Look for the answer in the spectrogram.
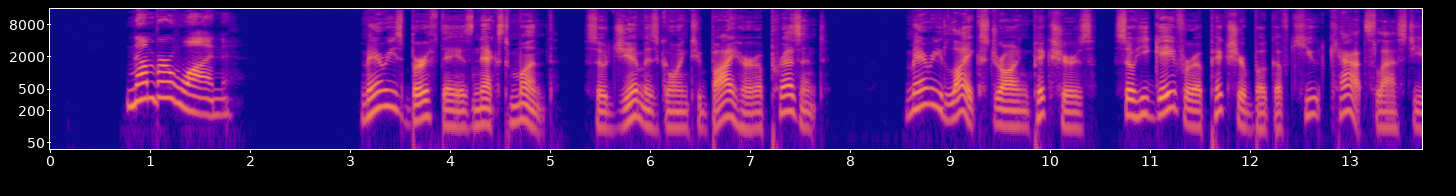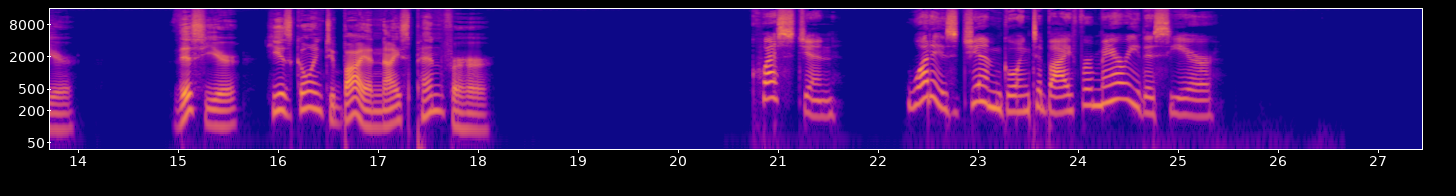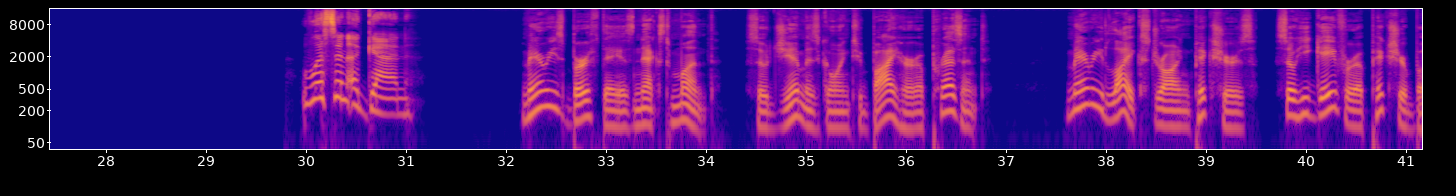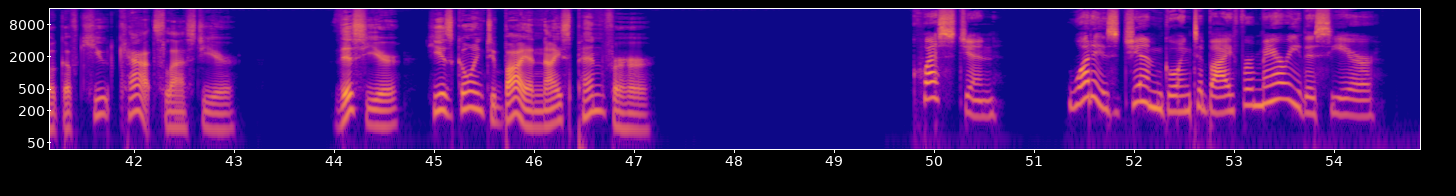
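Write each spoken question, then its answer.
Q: What is Jim going to buy for Mary this year?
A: A nice pen.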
